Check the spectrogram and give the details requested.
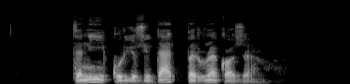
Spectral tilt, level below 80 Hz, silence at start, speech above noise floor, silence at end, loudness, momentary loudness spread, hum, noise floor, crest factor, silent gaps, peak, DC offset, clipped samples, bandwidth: -5.5 dB/octave; -54 dBFS; 0.75 s; 55 dB; 0.9 s; -22 LUFS; 9 LU; none; -76 dBFS; 22 dB; none; -2 dBFS; under 0.1%; under 0.1%; 10.5 kHz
